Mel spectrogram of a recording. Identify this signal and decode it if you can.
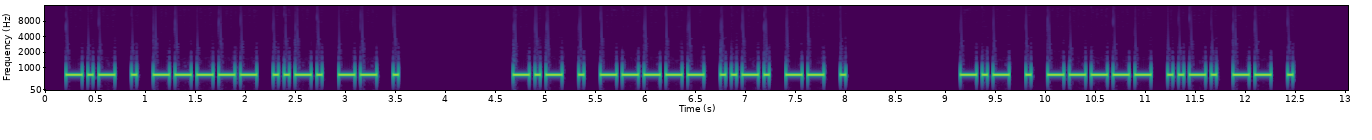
Morse code, heard as a keyed tone, about 22 wpm, 700 Hz. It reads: KE0FME KE0FME KE0FME
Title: USA Call Signs - 6 Characters - Repeated 3x - 22wpm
